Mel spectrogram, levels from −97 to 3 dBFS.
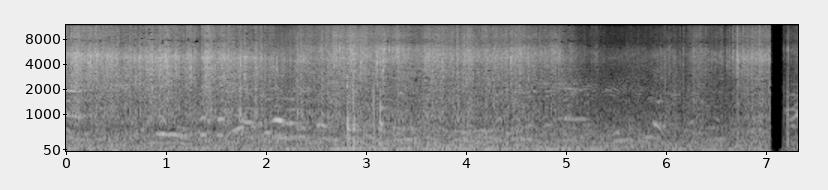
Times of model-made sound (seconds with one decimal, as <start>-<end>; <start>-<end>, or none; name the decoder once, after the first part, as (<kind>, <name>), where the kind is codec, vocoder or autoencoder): none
